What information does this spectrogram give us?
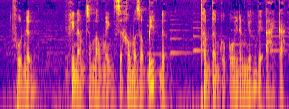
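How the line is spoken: Muttering. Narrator (Vietnamese): Hắn lẩm bẩm

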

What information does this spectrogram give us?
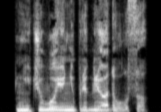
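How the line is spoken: Angry grumble. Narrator (Russian): сердито пробурчал в ответ Федюнька

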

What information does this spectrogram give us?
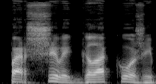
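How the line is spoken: Grumbling. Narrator (Russian): проворчал Рейчис

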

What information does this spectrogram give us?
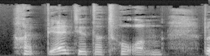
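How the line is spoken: Grumbling. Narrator (Russian): пробурчал Вальтер

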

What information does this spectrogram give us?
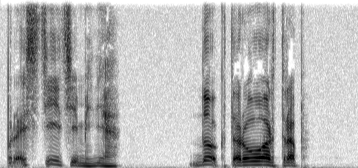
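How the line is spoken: Whimpering. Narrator (Russian): прохныкал

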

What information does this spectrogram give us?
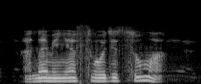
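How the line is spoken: Tender, husky voice. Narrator (Russian): сказал Гай все тем же нежно-хрипловатым тоном

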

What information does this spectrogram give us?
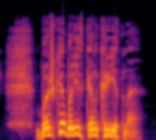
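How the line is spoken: Sad. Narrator (Russian): грустно произнес комедиант

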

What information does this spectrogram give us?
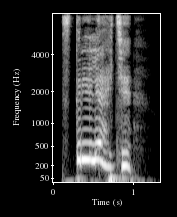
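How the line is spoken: Horrified breathless gasp. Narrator (Russian): в ужасе выдохнула Василиса

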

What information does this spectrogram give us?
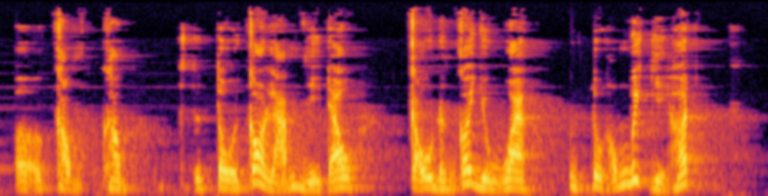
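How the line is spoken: Flustered hurried speech. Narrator (Vietnamese): Ông ta rối rít

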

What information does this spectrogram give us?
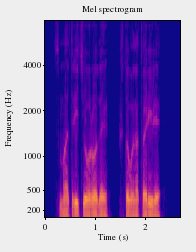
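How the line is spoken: Pleased deep bass voice. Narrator (Russian): пробасил довольным голосом Ратибор

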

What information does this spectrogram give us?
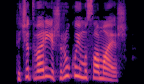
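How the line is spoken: Reflexive shout. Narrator (Russian): На автомате выкрикнула Кира

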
